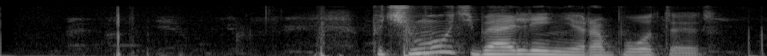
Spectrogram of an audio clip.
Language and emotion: Russian, angry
